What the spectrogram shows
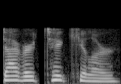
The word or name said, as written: diverticular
